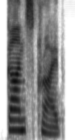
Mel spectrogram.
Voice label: "conscribe", Indian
